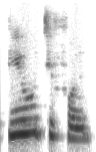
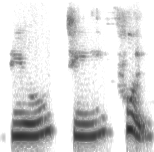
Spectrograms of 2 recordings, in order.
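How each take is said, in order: First: Said in the usual way. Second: "beautiful" slowly as beau-ti-ful; syllable by syllable. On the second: Shown as a demonstration. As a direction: break "beautiful" into three separate syllables. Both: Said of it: "let's move to the third syllable".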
